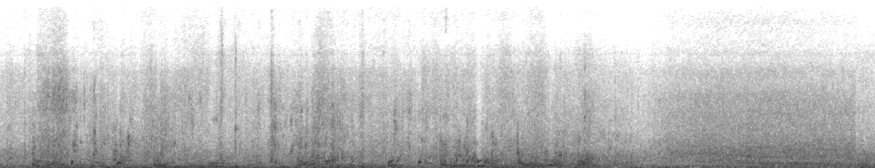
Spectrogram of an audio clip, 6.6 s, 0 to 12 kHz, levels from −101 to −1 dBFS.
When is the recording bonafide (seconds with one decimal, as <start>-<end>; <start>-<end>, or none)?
0.0-1.6; 2.7-6.6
